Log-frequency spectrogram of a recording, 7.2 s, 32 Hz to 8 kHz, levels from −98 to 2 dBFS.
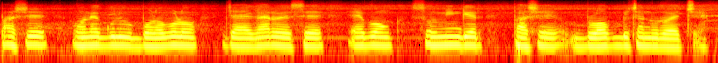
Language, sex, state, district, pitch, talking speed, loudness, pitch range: Bengali, male, Assam, Hailakandi, 155 Hz, 100 wpm, -17 LUFS, 145-160 Hz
